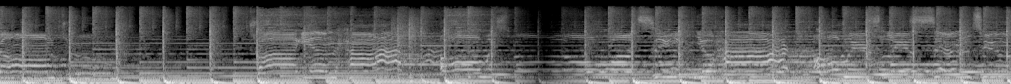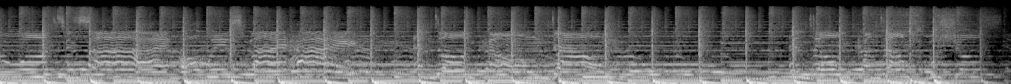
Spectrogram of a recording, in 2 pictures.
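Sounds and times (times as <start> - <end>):
DJ-friendly electronic dance music: 0.0 - 20.2.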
